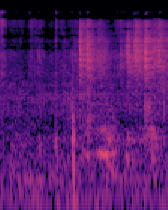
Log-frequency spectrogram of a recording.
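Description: Hands handling denim jeans at the waist button strap: a light click about a second in, then soft fabric rustling. A faint low cooing sound follows.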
